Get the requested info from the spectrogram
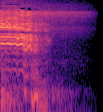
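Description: A horse whinnying: one high, wavering call that is loudest at the start and fades away within the next second or so.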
